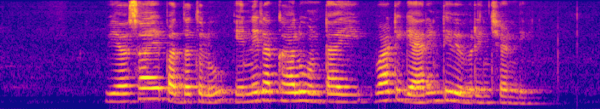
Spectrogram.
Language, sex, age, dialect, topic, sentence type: Telugu, female, 36-40, Utterandhra, agriculture, question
